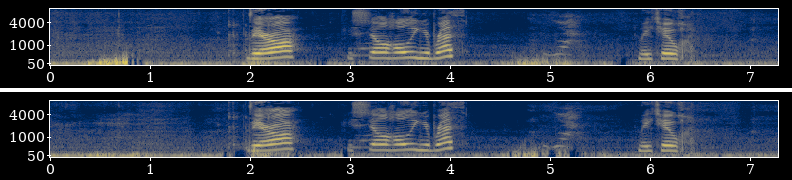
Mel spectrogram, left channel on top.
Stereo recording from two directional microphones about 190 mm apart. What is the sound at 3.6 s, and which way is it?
Speech, 15° left (ahead or behind).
